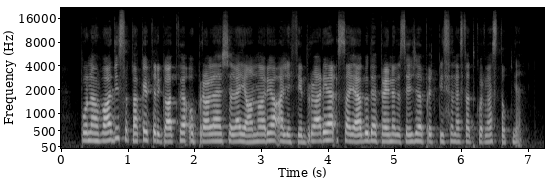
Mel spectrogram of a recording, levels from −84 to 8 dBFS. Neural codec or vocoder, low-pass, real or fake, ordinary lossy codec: codec, 44.1 kHz, 2.6 kbps, SNAC; none; fake; none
